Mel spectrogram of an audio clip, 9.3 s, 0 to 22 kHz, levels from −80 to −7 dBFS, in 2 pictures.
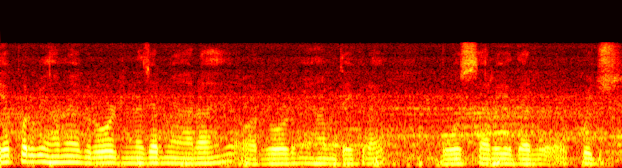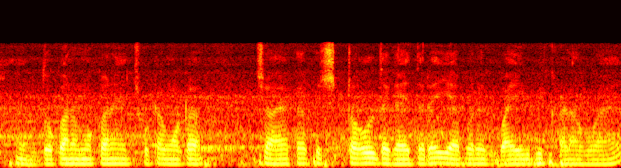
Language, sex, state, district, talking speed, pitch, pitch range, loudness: Hindi, male, Bihar, Saran, 225 wpm, 115 Hz, 110-125 Hz, -18 LUFS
